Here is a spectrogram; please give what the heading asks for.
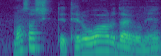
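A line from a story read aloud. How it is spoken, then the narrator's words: Plain. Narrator (Japanese): って言ってきたんですよね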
